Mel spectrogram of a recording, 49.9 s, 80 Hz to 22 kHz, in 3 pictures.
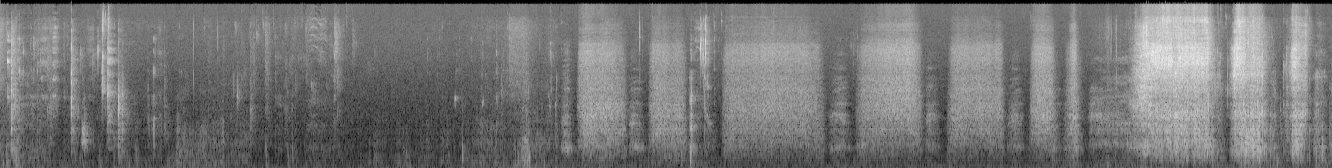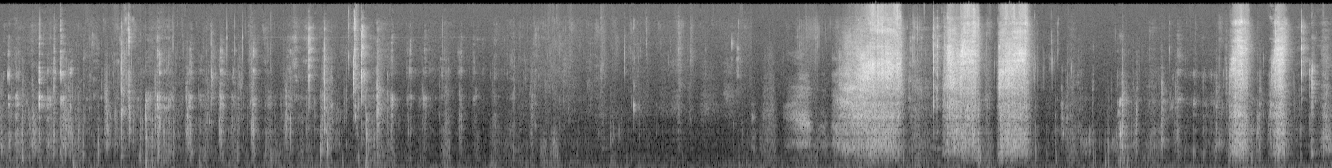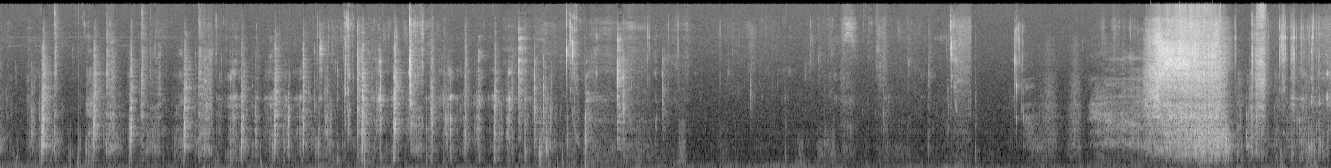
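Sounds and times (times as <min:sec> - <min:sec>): loud noodle slurps: 0:06.5 - 0:16.8, 0:26.7 - 0:29.7, 0:31.8 - 0:33.4, 0:47.4 - 0:49.9
chewing: 0:13.8 - 0:49.9.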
